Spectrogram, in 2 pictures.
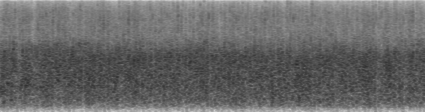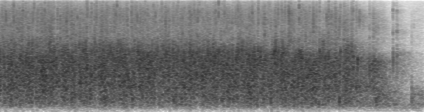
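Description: Audience applauding loudly and steadily: the clapping breaks out suddenly and dies away just before speech resumes.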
